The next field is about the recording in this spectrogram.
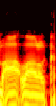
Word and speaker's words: atlatl: And where does the term atlatl come from? – Atlat is how you pronounce that. It comes from the Aztec language, Nahuatl.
